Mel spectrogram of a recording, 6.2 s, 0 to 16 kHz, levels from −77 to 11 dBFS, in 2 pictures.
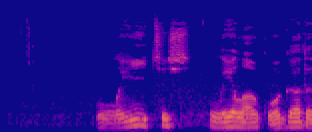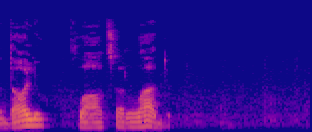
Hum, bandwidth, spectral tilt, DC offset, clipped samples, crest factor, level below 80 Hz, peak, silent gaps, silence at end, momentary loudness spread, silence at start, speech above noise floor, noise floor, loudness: none; 10.5 kHz; -5.5 dB/octave; under 0.1%; under 0.1%; 20 dB; -58 dBFS; -8 dBFS; none; 1.4 s; 13 LU; 0.95 s; 41 dB; -68 dBFS; -28 LUFS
